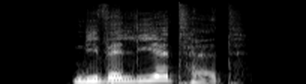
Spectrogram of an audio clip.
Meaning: inflection of nivellieren: 1. second-person plural preterite 2. second-person plural subjunctive II
- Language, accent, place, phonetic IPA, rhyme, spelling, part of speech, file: German, Germany, Berlin, [nivɛˈliːɐ̯tət], -iːɐ̯tət, nivelliertet, verb, De-nivelliertet.ogg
